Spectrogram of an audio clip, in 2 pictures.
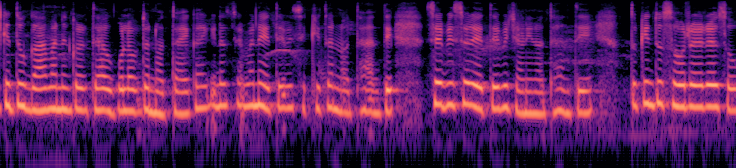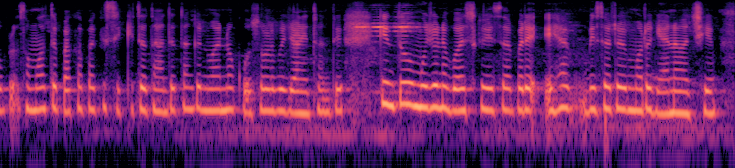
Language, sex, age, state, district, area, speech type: Odia, female, 18-30, Odisha, Nabarangpur, urban, spontaneous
